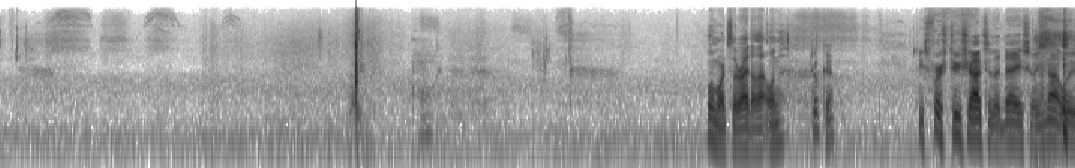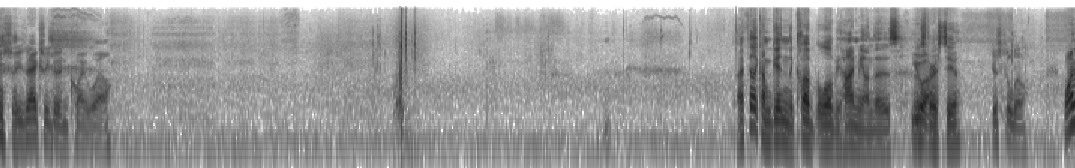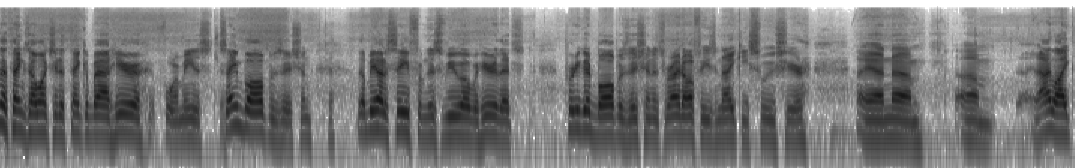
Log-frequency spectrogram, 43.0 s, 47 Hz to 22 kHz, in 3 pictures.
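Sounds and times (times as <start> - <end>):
golf club swish: 3.8 - 5.2, 19.3 - 20.1
golf club striking ball: 4.6 - 5.1, 19.6 - 20.0.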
